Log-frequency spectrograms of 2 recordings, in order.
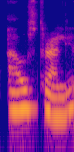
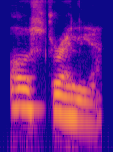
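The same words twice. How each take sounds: First: The first vowel is an 'ow' glide. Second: The first vowel is a single 'aw' sound. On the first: The speaker calls it wrong. "En inglés no sería Australia" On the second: The speaker calls it right. "sería O, Australia"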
